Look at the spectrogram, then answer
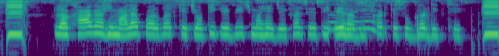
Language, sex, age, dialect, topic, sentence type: Chhattisgarhi, female, 18-24, Western/Budati/Khatahi, agriculture, statement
